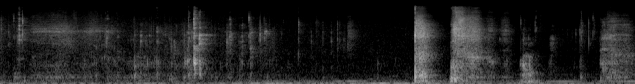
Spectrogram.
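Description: Close-miked mouth sounds of chewing bubble gum and candy: wet clicks and smacks, with a few louder sharp snaps about two seconds in and again just past four seconds.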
